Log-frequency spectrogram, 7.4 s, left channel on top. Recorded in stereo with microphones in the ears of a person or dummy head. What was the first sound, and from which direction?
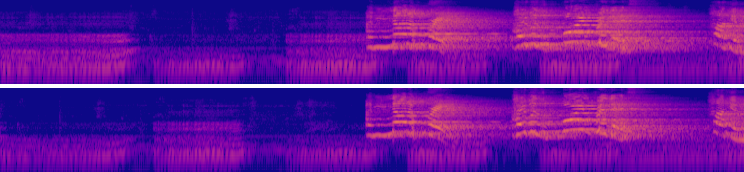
A shout, 40° right (ahead or behind).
